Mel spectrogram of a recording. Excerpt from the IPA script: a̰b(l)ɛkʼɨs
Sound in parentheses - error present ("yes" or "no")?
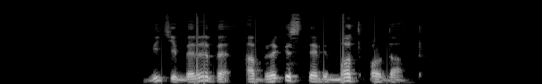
yes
